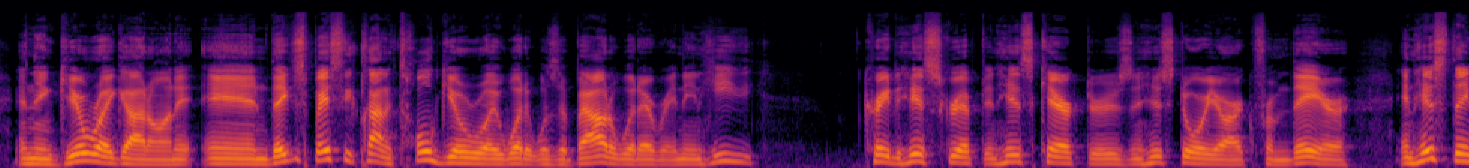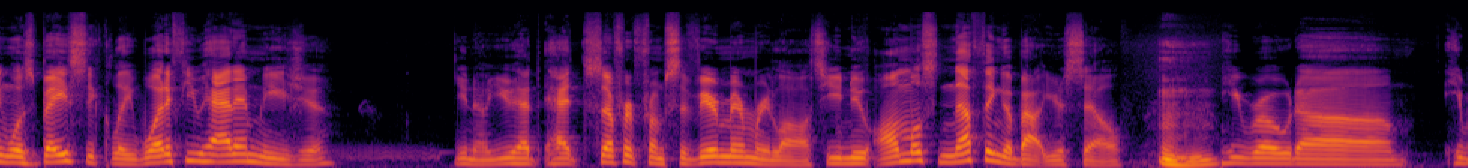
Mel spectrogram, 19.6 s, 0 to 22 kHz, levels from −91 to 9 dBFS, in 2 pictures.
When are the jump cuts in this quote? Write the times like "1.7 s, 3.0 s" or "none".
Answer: 17.9 s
